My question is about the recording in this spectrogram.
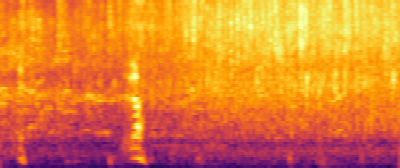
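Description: Theatre audience applauding, the clapping filling in and growing about halfway through, with one short rising voice a little over a second in.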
